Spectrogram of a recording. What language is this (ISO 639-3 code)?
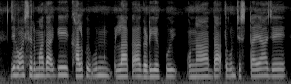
sat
